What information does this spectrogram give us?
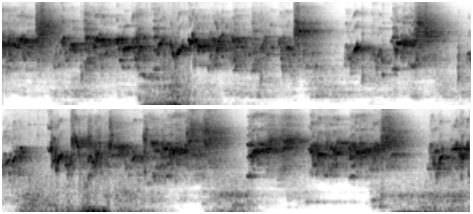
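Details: Budgerigars singing together in an aviary: dense chattering warble of squeaks and rasping chirps, with short pauses, plus occasional low thumps from perch or wing movement.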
